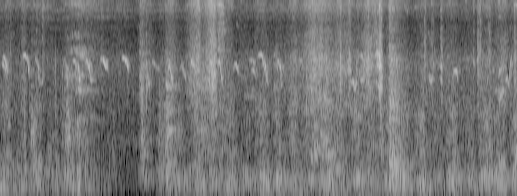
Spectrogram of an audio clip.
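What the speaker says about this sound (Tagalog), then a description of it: "Yung mga itik" Ducks on a farm in the Philippine countryside give repeated soft quacks and clucking calls at moderate distance, scattered in short bursts against outdoor background noise.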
